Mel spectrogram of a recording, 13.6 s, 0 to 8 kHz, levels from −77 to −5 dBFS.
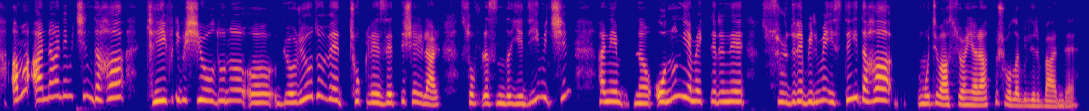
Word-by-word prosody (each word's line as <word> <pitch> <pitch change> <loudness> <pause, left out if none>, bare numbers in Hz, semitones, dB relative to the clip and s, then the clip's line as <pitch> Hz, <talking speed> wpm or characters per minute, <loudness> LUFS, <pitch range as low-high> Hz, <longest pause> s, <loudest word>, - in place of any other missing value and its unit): Ama - - +5
anneannem 395 +6 +2
için 405 -2 -3
daha 350 +4 +3 0.3
keyifli 295 +5 +3
bir - - 0
şey 300 +1 +5
olduğunu, 285 0 -2
ooo, 235 -2 -1
görüyordum 330 - -1
ve 310 -2 +1
çok 270 0 -5
lezzetli 235 +1 +1
şeyler 220 -9 +1 0.3
sofrasında 215 -1 -1
yediğim 210 - -3
için, 375 +1 0 0.4
hani, 270 0 +1 0.2
n 220 0 +1
onun 285 - +1
yemeklerini 270 -2 0 0.2
sürdürebilme 260 +3 -1
isteği 310 +10 0
daha 300 0 +5 0.3
motivasyon 195 -3 +1
yaratmış 180 +7 0
olabilir 155 -3 -4
bende. 145 +3 -4
265 Hz, 125 wpm, -24 LUFS, 215-305 Hz, 0.4 s, Ama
